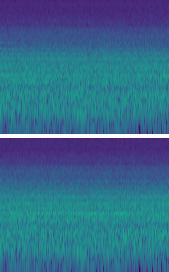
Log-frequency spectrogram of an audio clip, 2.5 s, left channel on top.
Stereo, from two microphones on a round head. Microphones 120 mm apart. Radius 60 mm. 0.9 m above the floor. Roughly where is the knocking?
No knocking in this recording.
